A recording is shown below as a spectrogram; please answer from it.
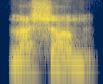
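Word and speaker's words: Leshem: Which is pronounced in the Hebrew Lasham. Lasham. No sign Christ. All right. So it's the Legia, which in the Hebrew is pronounced Lasham.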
